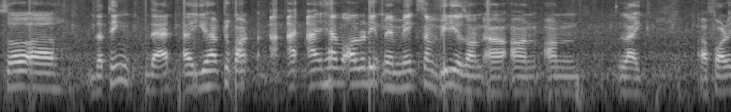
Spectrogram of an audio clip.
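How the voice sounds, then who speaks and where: Fairly high male voice in a Bangladeshi accent, moderate in pace with ordinary pitch variation, over noticeable background noise. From Bangladesh, Khulna. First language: Bengali. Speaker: university student and English-practice vlogger. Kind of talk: casual spontaneous monologue, live session. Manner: halting, many fillers and repetitions.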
